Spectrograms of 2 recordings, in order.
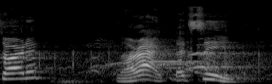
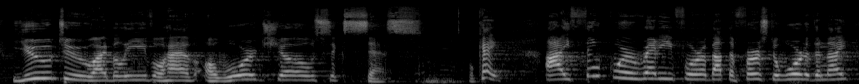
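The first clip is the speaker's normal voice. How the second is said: ordinary talk, nothing marked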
